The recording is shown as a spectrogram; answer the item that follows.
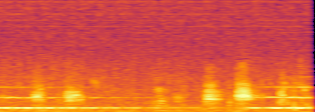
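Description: A flock of domestic waterfowl calling: a few short honks and quacks, bunched about half a second in and again near the end, over a faint steady tone.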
